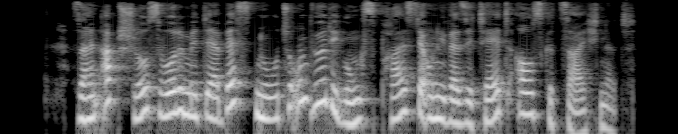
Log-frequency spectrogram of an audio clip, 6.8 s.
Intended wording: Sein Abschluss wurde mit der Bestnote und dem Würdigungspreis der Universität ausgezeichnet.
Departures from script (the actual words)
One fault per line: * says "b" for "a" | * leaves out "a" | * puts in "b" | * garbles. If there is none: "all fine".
* leaves out "dem"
